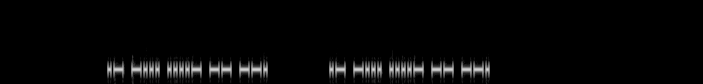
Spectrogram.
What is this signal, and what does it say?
Morse code, heard as a keyed tone, about 37 wpm, 700 Hz. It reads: AB4MG AB4MG
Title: USA Call Signs - 5 Characters - Repeated 2x - 40wpm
